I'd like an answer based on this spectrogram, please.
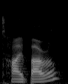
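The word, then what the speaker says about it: Ty Burrell: 10 years also just want to shout out Ty Burl that's how you pronounce his name from family loved that I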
